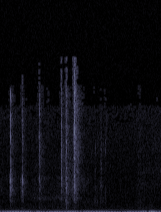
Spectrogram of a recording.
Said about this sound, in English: Oh, yeah. I'm still not the greatest at typing and talking at the same time.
